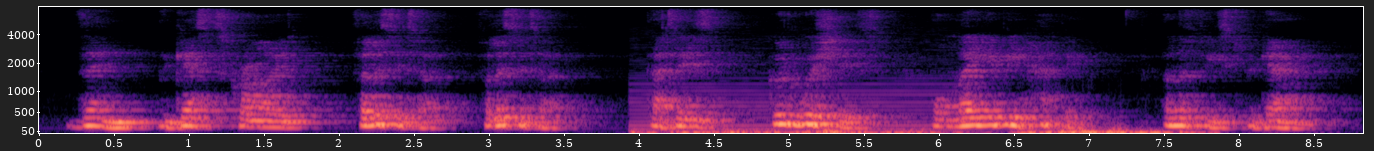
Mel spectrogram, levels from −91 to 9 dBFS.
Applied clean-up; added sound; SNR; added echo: none; Boat, Water vehicle; 6 dB; reverberation time 0.8 s.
